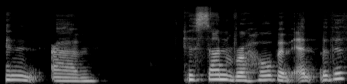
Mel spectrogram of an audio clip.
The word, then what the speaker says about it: Rehoboam: And you see that in the book of 1 Kings chapter 11, and when basically Rehoboam, if I'm saying his name right, his Rehoboam. – Son comes, Rehoboam, thank you, comes in and basically the people ask him, please, make our taxes, lighten our load, lighten our taxes.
